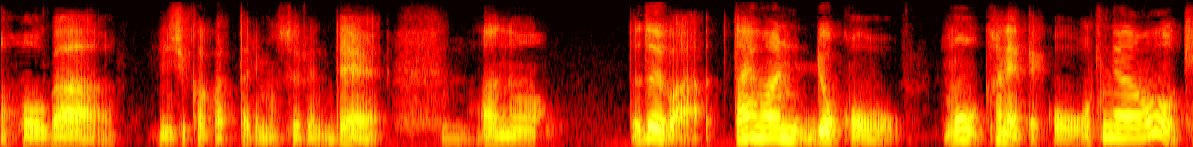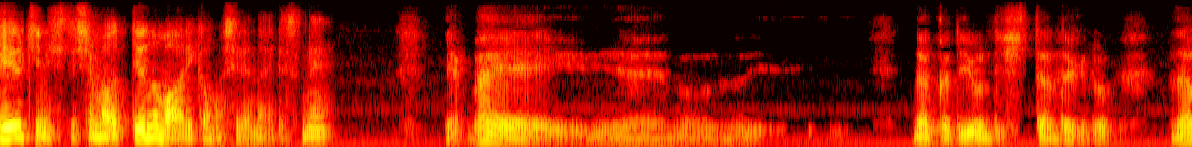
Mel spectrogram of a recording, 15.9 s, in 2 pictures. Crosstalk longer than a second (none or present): none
